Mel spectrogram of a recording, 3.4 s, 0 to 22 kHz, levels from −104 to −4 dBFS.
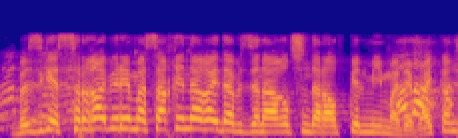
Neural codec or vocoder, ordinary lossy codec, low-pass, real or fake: none; none; none; real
